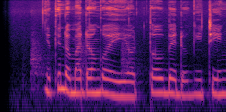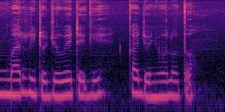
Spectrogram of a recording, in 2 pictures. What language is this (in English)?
Luo (Kenya and Tanzania)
